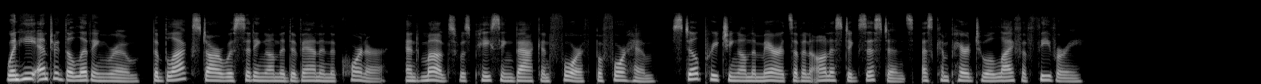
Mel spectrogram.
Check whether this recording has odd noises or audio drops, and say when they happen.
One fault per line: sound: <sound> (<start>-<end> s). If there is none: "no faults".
no faults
